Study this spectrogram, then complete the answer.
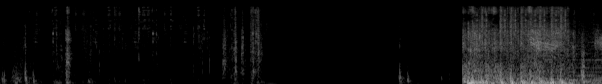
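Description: Gunfire from a shooter video game in a Berserk League match comes as a rapid clatter of sharp shots, then near silence, then a single click, then a loud dense burst.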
